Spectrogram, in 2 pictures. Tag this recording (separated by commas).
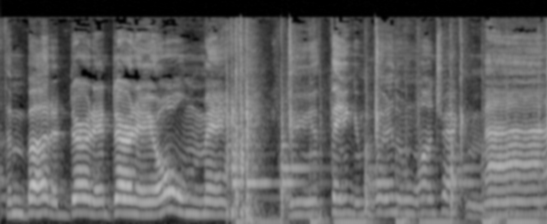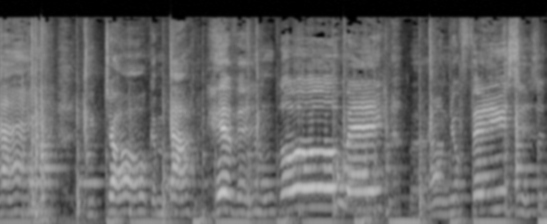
Music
